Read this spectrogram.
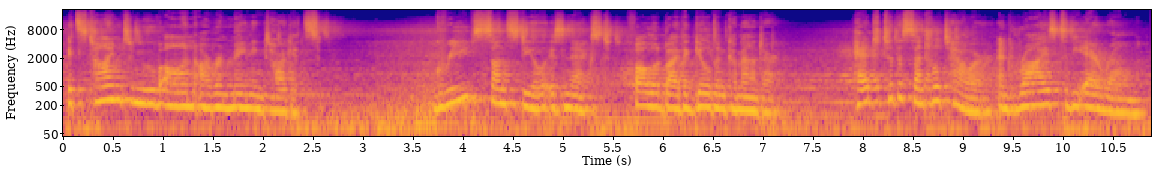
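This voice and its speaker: A woman playing a grave advisor in a high fantasy game, explaining things in a measured, earnest way. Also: animated. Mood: grave, resolute. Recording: roomy echo, game music behind.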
